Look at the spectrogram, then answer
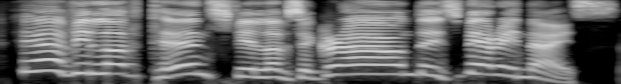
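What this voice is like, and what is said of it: Bad put-on German accent. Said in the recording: “My German accent, terrible.”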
